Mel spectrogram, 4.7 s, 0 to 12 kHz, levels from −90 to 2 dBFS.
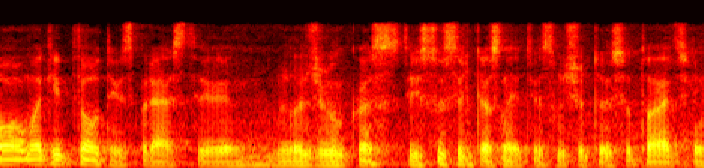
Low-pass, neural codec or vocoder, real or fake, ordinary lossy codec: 7.2 kHz; codec, 16 kHz, 2 kbps, FunCodec, trained on LibriTTS, 25 frames a second; fake; AAC, 64 kbps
